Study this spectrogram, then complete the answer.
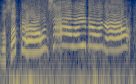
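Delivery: very high, loud sassy falsetto; high-pitched mock girly greeting. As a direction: squeal it like a gushing friend.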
